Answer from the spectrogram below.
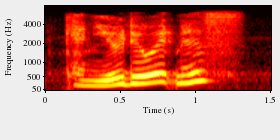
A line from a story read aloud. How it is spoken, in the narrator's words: faltered Becky, regarding her with admiring eyes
